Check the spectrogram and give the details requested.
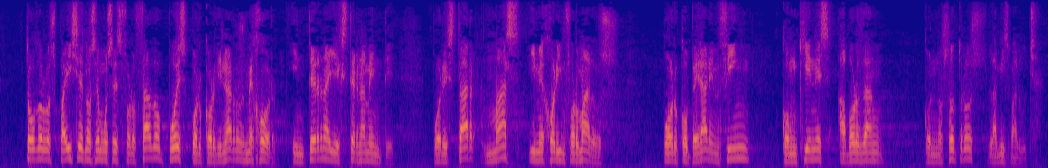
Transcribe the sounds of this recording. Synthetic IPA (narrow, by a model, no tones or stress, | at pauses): t̪o̞ð̞o̞zlo̞spaise̞zno̞se̞mo̞se̞sfo̞ɾθað̞o̞pwe̞spo̞ɾkoɾðinaɾno̞zme̞χo̞ɾ | int̪eɾnaiekst̪eɾnamẽnt̪ḛ | po̞ɾe̞st̪aɾmasime̞xo̞ɾiɱfo̞ɾmað̞o̞s | po̞ɾko̞pe̞ɾaɾe̞ɱfiŋ | ko̞ŋkje̞ne̞saβo̞ɾðaŋ | ko̞nːo̞so̞t̪ɾo̞slamizmalṵt͡ʃḁ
